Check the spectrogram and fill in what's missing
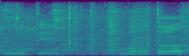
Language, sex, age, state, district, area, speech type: Odia, female, 30-45, Odisha, Malkangiri, urban, spontaneous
